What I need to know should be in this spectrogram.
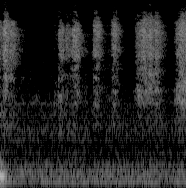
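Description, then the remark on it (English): Sharpie markers squeak and scratch across paper in a series of short, uneven strokes, soft, with no one talking. “Just pens, yeah, Sharpies just on paper.”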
